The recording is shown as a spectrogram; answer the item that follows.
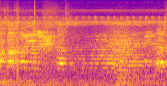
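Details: Continuous music with a sung or synthetic voice fills the room, with faint speech and no animal sound heard.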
